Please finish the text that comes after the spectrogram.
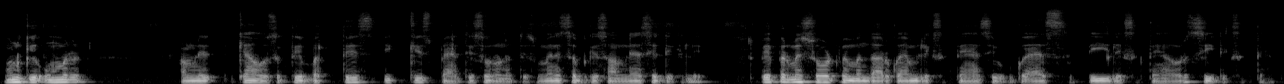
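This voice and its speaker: Very deep-voiced man teaching. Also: normal speed, warm tone. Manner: explanatory, poses questions and answers them himself. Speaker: maths teacher. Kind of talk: step-by-step worked-solution lesson.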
